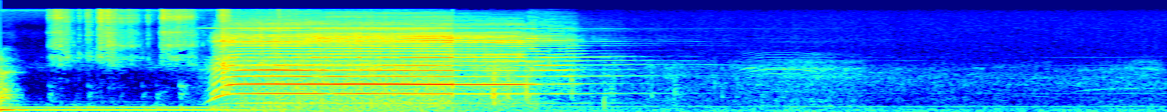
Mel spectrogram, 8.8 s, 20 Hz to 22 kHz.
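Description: Small electric motor and propeller of a MinimumRC ASG-32 micro motor glider spinning up sharply to a steady high whine about a second and a half in, then fading away over about a second. Before it, a steady low hum.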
